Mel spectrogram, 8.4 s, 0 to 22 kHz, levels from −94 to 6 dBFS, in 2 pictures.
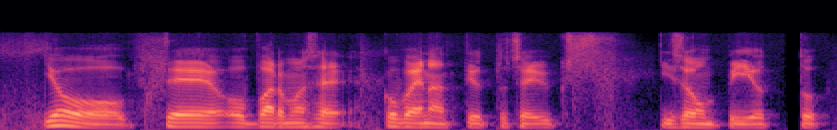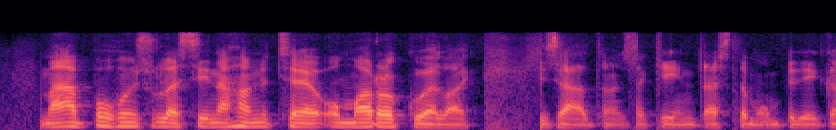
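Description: A voice detector at the sending end of a call path appears to have misjudged parts of this speech recording, and the resulting gaps were filled with comfort noise. The path itself carries nothing above 8 kHz, which fits a wideband codec such as G.722 at 64 kbps.

The first fault is sound dropped by the voice detector, likely because quiet onsets and word edges were classed as background and transmission stopped. At 0.00 to 0.22 s, 0.72 to 0.82 s, 2.48 to 2.50 s and 6.60 to 6.88 s, the speech gives way to steady noise. Roughly 180, 100, 20 and 140 ms of actual speech are lost, and the speech returns when the detector triggers again.

Between phrases, comfort noise in place of the background occurs at 1.80 to 1.92 s, 2.86 to 3.30 s and 3.92 to 4.38 s. The real room tone is swapped for a flat, featureless hiss. In the first two stretches the background sits about 40 to 44 dB below the loud parts, and the synthetic fill shifts the level by about 5 dB and then about 2 dB.

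Finally, sound chopped by the voice detector appears at 7.32 to 7.48 s. The detector likely flips on and off within this short stretch and patches about 60 ms with fill, which makes the speech choppy.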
